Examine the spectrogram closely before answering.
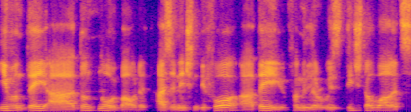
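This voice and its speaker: Someone with a non-native accent talks at a moderate pace on a very clean recording with a silent background. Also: man. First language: not English. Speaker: blockchain gaming speaker. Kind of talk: panel talk presentation. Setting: virtual meetup. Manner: halting, many fillers.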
